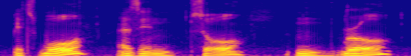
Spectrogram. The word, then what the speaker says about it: Waw: Firstly, it's called War.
